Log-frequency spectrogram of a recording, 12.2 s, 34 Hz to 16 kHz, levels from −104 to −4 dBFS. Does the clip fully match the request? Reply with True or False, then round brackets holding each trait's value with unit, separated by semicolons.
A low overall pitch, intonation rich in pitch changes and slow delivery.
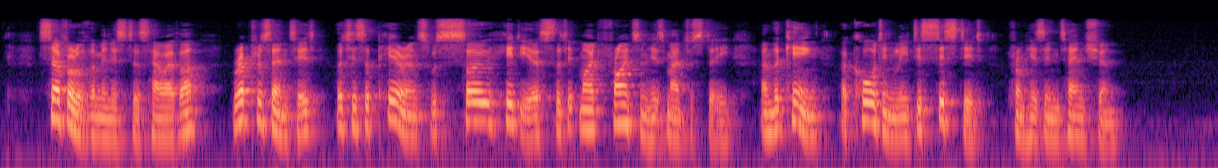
True (120 Hz; 7.0 semitones; 125 wpm)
